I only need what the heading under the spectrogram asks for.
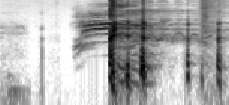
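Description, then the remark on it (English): A cat lets out a drawn-out, wavering meow with a few pulsing swells, followed by two short, clipped meows. It sounds fairly loud, with no one speaking. “Kitty, no.”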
